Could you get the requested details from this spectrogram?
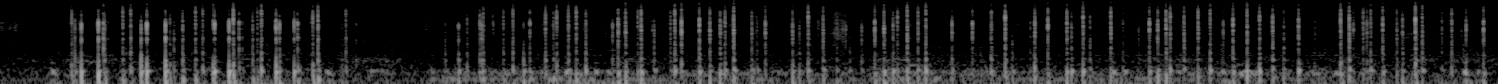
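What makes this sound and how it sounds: Long nails tap and scratch the front cover of a blue hardcover book with a glossy paper dust jacket, held close. Rapid, uneven taps mix with scratchy strokes in a steady patter. Each tap has a low thump and a bright click that dies away quickly.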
